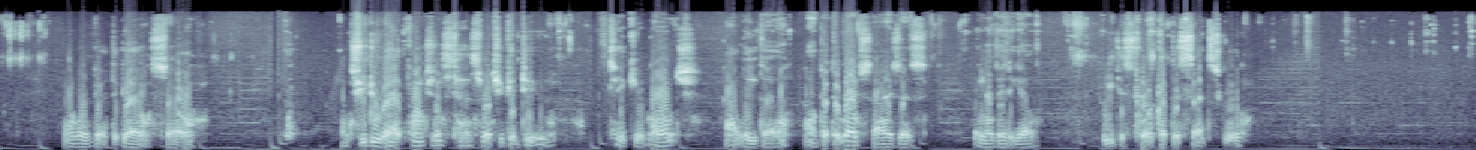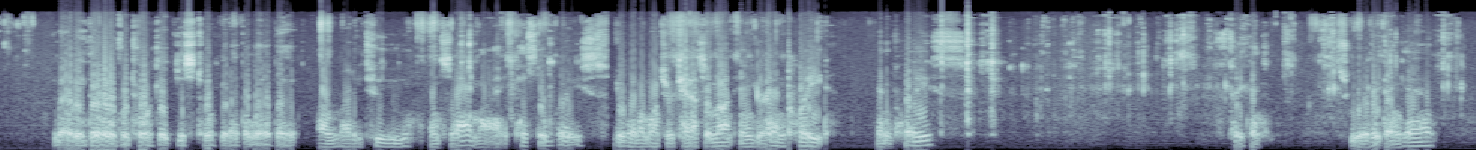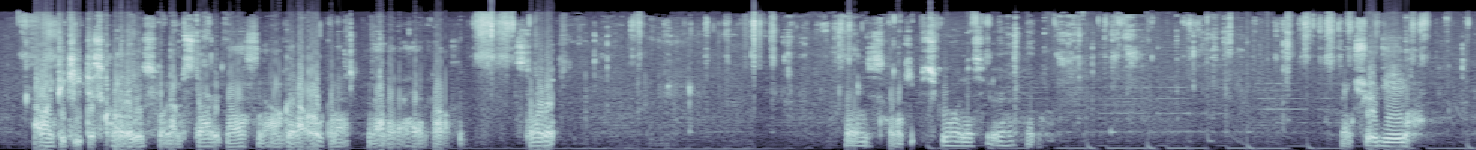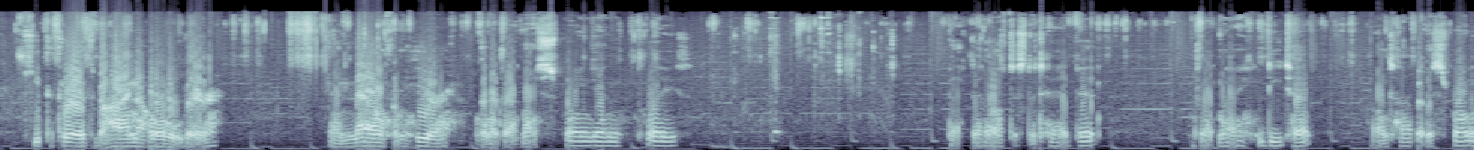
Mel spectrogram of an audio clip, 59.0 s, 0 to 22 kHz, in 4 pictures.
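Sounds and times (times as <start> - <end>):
light metallic clicks and rattles: 0.0 - 0.6, 24.1 - 31.6, 34.2 - 59.0.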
